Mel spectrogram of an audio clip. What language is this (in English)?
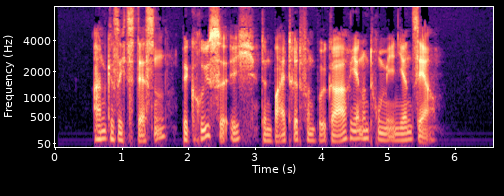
German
